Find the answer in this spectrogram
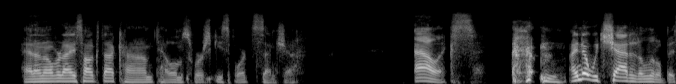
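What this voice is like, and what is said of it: Slightly rough, sick-sounding voice. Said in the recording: “Sorry for my voice. ... I have been sick as a dog all week long. ... I'm glad to have my voice mostly back”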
